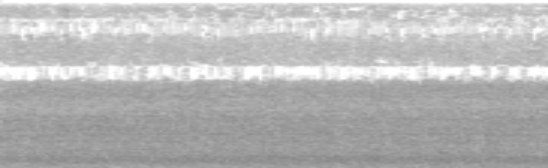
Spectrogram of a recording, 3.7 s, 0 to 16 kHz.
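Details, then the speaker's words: Air purifier (Ecoself vs Jafanda comparison) on the medium fan setting, speed 2 of 3, a little louder than low; soft, even airy rush with no ticks, rattles or wavering, fan running normally. "Now you can see 2 fans, which means it's the medium fan setting. And as a result, you can hear the fan a little bit louder."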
